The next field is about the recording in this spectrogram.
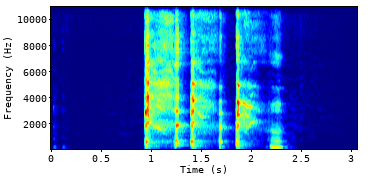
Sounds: Cough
